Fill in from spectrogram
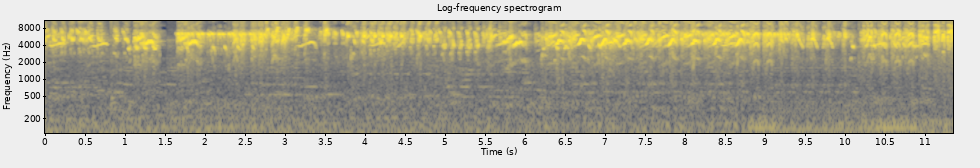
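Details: Noisy sogon birds used as a lure: long bouts of shrill, twittering chatter with varied squeaky and slurred notes, interrupted by a few brief pauses.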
